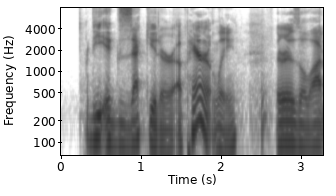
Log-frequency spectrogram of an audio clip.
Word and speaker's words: Executor: can't see it there executor with the o r there is only one pronunciation which is executor executor would be ER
